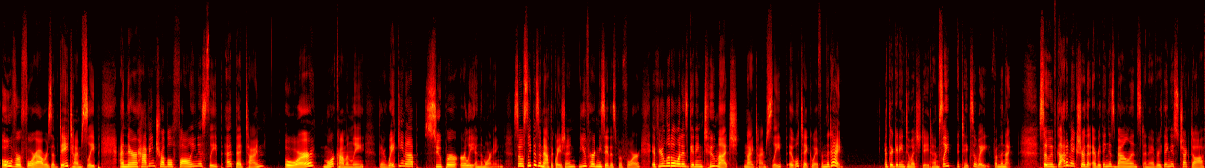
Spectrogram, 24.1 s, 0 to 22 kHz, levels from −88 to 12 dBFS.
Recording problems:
uneven, jittery; strongly; from 2 to 21 s

